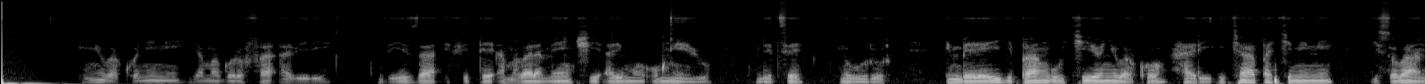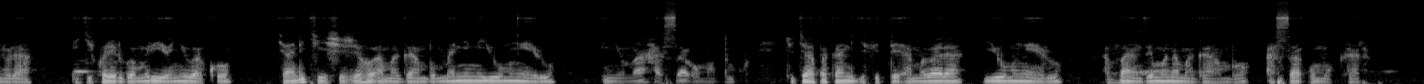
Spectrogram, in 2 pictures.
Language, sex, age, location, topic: Kinyarwanda, male, 18-24, Kigali, health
